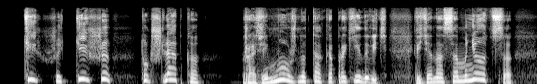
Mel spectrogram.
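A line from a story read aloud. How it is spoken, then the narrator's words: Exclamation. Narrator (Russian): воскликнула Глафира Семеновна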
